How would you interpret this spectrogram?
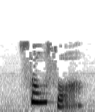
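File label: "搜索", Mandarin Chinese; hsk; chinese-flashcards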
